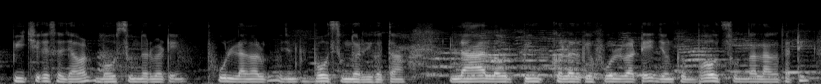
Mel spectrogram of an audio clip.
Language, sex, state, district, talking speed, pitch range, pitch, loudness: Bhojpuri, male, Uttar Pradesh, Gorakhpur, 190 wpm, 125-140 Hz, 130 Hz, -22 LUFS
